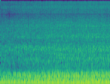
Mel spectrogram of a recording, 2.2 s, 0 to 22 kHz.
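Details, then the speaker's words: Cammed Ford F150 V8 on a cold start with the AC on holds a fast, lumpy idle that surges and cuts out slightly. The owner believes the shop's tune is off; the cause is not confirmed. "Now, every vehicle is supposed to idle up like this when you first started."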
